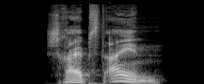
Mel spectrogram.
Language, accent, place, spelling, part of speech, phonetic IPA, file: German, Germany, Berlin, schreibst ein, verb, [ˌʃʁaɪ̯pst ˈaɪ̯n], De-schreibst ein.ogg
- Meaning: second-person singular present of einschreiben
